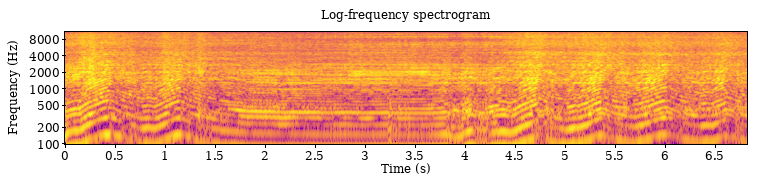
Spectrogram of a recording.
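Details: Razor scooter two-stroke engine conversion after rebuild with new piston rings, good compression, first start, dry assembly: raspy high, hunting idle surging up and down without dying; idle speed needs turning down.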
